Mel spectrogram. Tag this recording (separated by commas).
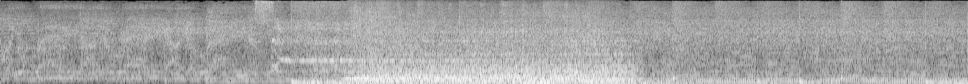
Music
